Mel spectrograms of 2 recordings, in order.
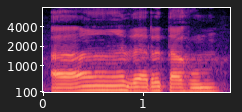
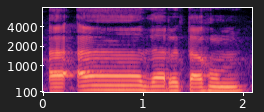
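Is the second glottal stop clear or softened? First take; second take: softened; clear. First: The second glottal stop is softened and glided. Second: The second glottal stop is fully and clearly pronounced.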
